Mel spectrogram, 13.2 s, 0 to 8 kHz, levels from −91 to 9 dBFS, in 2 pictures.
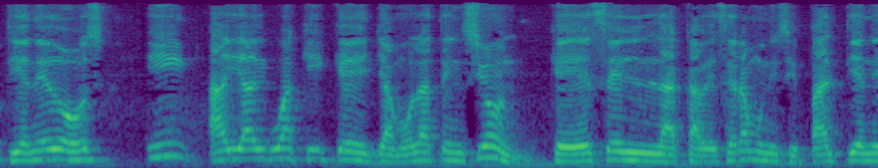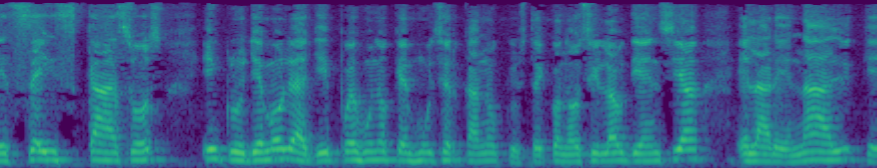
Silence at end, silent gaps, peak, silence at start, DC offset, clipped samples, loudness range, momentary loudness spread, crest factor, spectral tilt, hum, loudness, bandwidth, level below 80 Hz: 0 s; none; -8 dBFS; 0 s; under 0.1%; under 0.1%; 2 LU; 7 LU; 16 dB; -4 dB/octave; none; -25 LUFS; 7.8 kHz; -56 dBFS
